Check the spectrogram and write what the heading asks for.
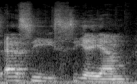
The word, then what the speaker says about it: SECAM: I don't know how you pronounce it, C-SCAM or CCAM. It's SECAM.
